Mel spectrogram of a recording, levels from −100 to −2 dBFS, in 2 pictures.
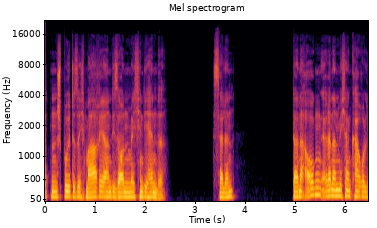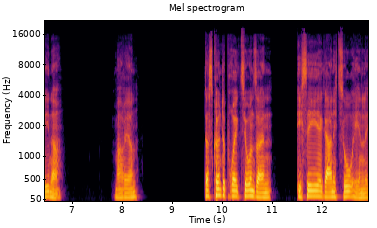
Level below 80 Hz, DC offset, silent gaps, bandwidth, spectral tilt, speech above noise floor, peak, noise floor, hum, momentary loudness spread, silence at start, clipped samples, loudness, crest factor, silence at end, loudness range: -46 dBFS; under 0.1%; none; 14.5 kHz; -6.5 dB/octave; over 75 dB; -2 dBFS; under -90 dBFS; none; 9 LU; 0 s; under 0.1%; -17 LUFS; 16 dB; 0 s; 6 LU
